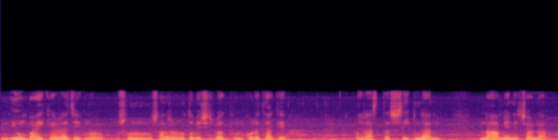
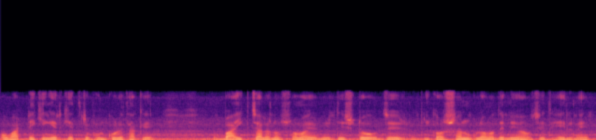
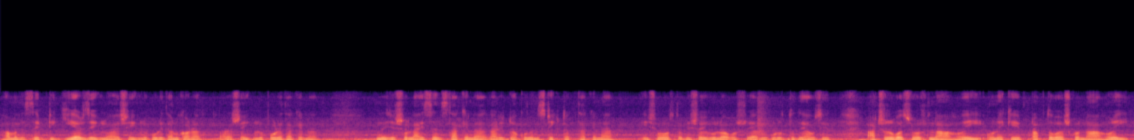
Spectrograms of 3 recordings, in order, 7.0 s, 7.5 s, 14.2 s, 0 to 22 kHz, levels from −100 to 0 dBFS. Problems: constant background noise, continuous background conversations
